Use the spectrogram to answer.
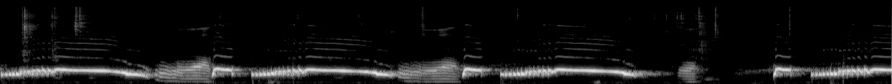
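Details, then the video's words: Dove lure recording with a loud, ringing voice, meant to train all kinds of puter doves to call: long drawn-out mid-pitched coos with a wavering, stacked middle section, repeated roughly every two and a half seconds. "Pancingan puter bersuara nyaring, melatih bunyi semua jenis burung puter"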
